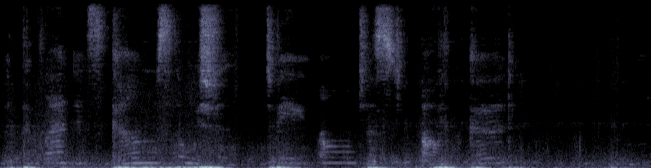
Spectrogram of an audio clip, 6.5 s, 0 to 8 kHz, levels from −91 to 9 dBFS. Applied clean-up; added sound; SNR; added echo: neural separator model SepFormer DNS4.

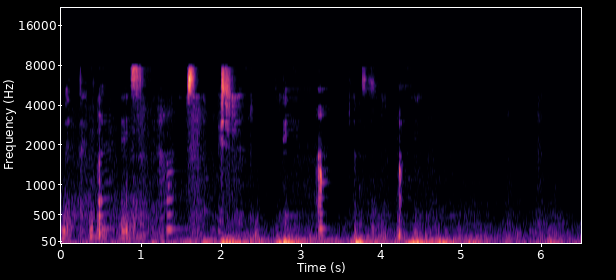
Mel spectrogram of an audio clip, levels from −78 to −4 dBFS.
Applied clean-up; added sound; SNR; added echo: neural mask model DeepFilterNet 3.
